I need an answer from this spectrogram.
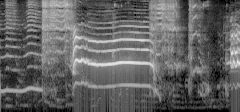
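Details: Male Siberian Husky puppy, nine weeks old, howls as he watches footage of himself: a thin, steady tone, then a brief rough yelp, a loud sustained howl that slides down at its end, and a short rising cry.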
